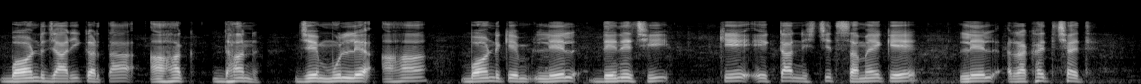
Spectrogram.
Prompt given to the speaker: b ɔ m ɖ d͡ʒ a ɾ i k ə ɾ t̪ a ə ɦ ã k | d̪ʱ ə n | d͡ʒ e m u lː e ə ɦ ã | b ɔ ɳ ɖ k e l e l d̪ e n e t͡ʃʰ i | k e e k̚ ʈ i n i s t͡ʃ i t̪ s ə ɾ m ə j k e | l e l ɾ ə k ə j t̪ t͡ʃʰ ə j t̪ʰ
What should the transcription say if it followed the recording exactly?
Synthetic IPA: b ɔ ɳ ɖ d͡ʒ a ɾ i k ə ɾ t̪ a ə ɦ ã k | d̪ʱ ə n | d͡ʒ e m u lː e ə ɦ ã | b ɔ ɳ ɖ k e l e l d̪ e n e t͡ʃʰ i | k e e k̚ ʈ a n i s t͡ʃ i t̪ s ə m ə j k e | l e l ɾ ə kʰ ə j t̪ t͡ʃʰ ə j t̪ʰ

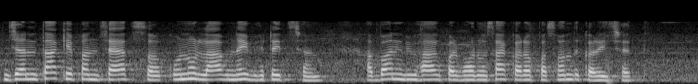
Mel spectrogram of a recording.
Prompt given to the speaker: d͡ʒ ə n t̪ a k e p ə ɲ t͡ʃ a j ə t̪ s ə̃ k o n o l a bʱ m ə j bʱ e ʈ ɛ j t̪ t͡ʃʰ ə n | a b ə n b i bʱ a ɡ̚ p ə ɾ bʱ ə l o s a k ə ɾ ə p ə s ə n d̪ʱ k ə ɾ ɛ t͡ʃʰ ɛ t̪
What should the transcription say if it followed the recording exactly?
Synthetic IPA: d͡ʒ ə n t̪ a k e p ə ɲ t͡ʃ a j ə t̪ s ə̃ k o n o l a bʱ n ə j bʱ e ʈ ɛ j t̪ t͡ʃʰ ə n | a b ə n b i bʱ a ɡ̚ p ə ɾ bʱ ə ɾ o s a k ə ɾ ə p ə s ə n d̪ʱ k ə ɾ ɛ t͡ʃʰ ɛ t̪

